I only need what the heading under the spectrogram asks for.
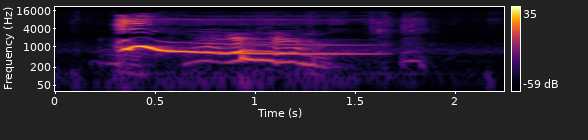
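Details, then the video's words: Female Wolamute dog vocalising before chasing off a German Shepherd Husky: one brief howl rising then sliding down to a steady tone, ending with a short low grunt. "Wolamute perfecting her vocal"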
